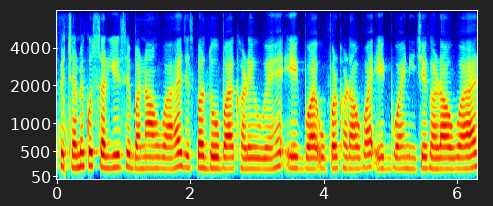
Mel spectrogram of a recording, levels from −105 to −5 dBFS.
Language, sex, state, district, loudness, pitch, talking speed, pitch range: Hindi, female, Bihar, East Champaran, -16 LUFS, 200 Hz, 255 wpm, 195-215 Hz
